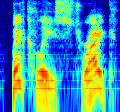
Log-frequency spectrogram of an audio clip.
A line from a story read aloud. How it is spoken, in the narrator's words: the young thief shouted to his friend, for he suspected some trick on Plincourt's part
